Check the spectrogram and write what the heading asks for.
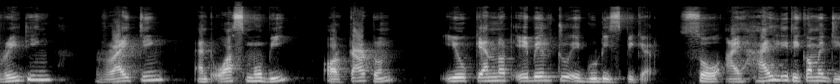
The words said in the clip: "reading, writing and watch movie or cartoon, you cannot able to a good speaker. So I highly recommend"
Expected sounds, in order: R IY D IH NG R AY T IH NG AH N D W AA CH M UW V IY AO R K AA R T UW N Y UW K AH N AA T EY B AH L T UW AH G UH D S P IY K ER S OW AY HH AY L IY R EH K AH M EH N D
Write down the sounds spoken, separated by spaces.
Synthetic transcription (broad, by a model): R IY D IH NG R AY T IH NG AH N D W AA S M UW B IY AO R K AA R T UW N Y UW K AH N AA T EY B AH L T UW AH G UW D S P IY K ER S OW AY HH AY L IY R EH K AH M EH N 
